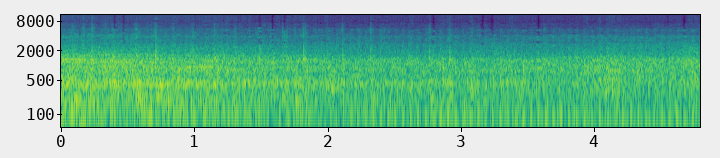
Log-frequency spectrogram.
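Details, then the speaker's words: 2000 Yamaha G16 golf cart on its first test drive after an engine rebuild; it had been making a very loud racket and would not go. Even, steady engine drone under load with travel noise, no knocks or stumbles; pulls smoothly. "nice and smooth actually has nice power on it so I am very happy with the way this golf cart feels"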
